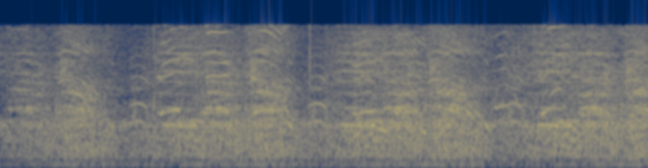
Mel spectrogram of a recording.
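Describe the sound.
Crowd noise at an Energy Citizens Alliance rally over the Waxman-Markey climate bill, held during the August congressional recess: a dense, steady wash of many overlapping shouting and cheering voices that stays loud throughout.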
